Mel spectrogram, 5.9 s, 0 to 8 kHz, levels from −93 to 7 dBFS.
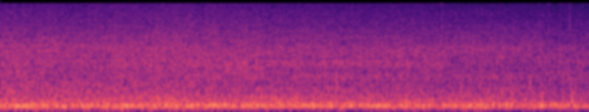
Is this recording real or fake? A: real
